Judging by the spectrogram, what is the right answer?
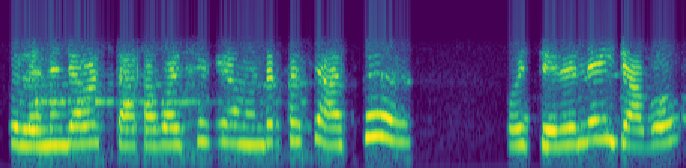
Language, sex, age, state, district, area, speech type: Bengali, female, 45-60, West Bengal, Uttar Dinajpur, urban, conversation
